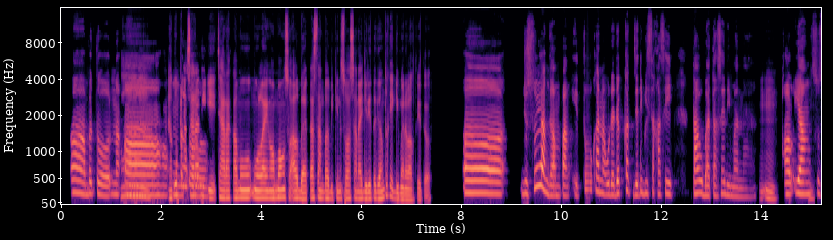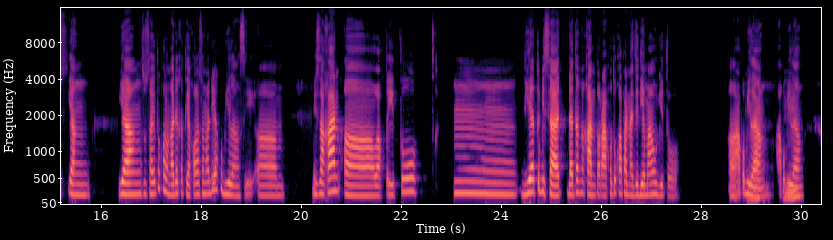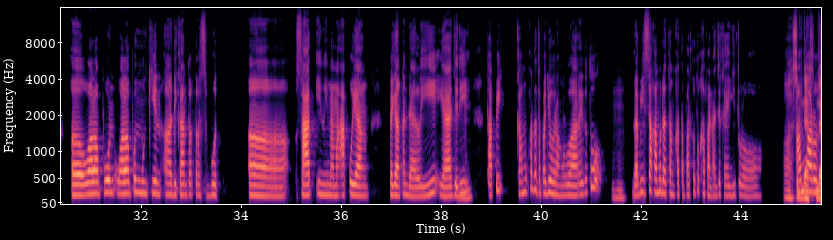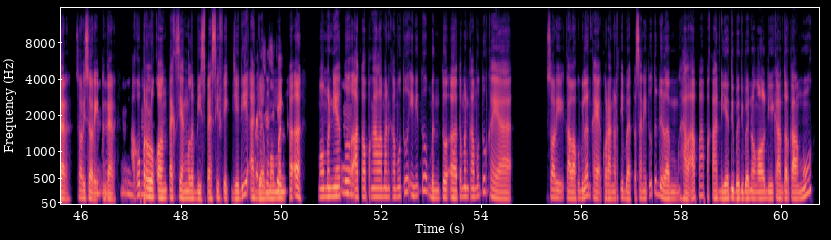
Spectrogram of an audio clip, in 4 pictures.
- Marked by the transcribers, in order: tsk
- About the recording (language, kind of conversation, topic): Indonesian, podcast, Bagaimana kamu bisa menegaskan batasan tanpa membuat orang lain tersinggung?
